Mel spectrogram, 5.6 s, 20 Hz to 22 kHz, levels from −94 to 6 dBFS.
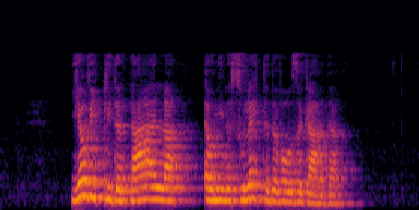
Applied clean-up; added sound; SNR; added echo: none; none; none; none.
